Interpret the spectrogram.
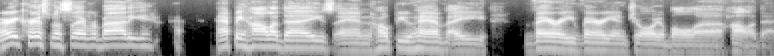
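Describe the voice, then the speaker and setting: In a Tennessee accent, a man talks at a moderate pace with very wide pitch swings against a quiet background. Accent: deep Tennessee. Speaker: volunteer chat moderator. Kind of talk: casual chat. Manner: halting.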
